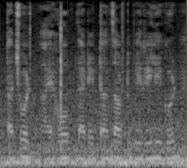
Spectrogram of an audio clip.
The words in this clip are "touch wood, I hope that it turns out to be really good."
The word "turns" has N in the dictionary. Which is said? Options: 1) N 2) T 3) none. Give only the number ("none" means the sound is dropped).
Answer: 1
